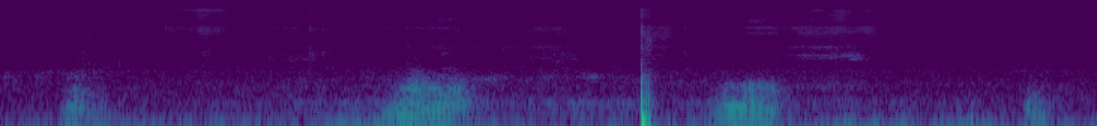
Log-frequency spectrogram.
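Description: Labrador puppies snoring: low, rough breaths swelling and fading every two to three seconds, with one sharp click partway through.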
